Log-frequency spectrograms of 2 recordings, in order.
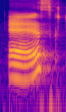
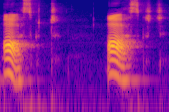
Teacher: em americano eles falam mais asked, como se fosse um E, e os britânicos falam mais A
